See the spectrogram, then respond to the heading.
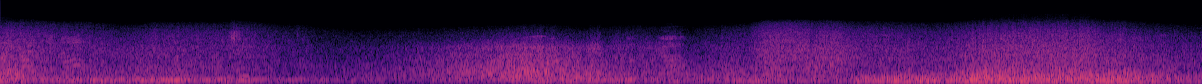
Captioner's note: wind howling & waves crashing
